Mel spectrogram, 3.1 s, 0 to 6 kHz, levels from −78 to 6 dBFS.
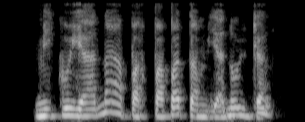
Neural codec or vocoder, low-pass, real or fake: vocoder, 22.05 kHz, 80 mel bands, WaveNeXt; 5.4 kHz; fake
